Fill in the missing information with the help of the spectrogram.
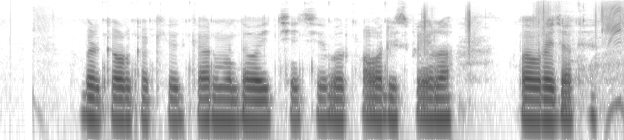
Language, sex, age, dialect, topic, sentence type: Chhattisgarhi, male, 25-30, Eastern, agriculture, statement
